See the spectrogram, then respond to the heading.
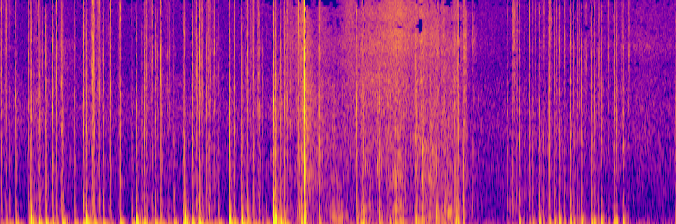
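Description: Fingertips and nails rub and scratch the printed lid of a hollow cardboard red and white Nike shoe box held in both hands. The result is a run of quick, irregular, dull low thumps and scuffs with no ring, carrying a faint bright scratchy edge. It fades to a brief near-silence around the five-second mark, then resumes more softly.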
